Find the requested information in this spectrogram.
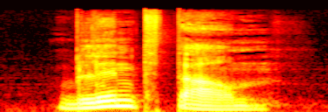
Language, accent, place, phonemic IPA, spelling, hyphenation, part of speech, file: German, Germany, Berlin, /ˈblɪnt.daʁm/, Blinddarm, Blind‧darm, noun, De-Blinddarm.ogg
- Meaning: 1. caecum 2. appendix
